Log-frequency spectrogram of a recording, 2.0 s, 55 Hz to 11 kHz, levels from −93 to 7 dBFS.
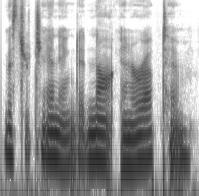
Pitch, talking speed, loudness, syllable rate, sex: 145 Hz, 180 wpm, -18 LUFS, 4.6 syllables/s, female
